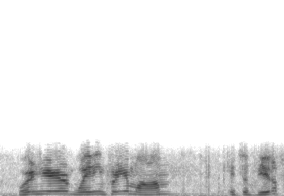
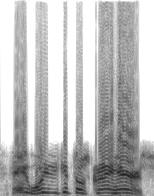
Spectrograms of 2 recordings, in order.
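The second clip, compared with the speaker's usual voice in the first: playful teasing; 12 semitones higher, 6 dB louder than usual. Real, not acted. Parent teasing toddler about gray hairs, high and loud.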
